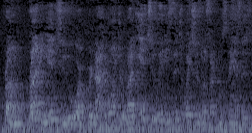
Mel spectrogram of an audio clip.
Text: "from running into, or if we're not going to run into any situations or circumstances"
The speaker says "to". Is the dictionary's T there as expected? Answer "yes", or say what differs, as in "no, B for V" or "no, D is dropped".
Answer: yes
